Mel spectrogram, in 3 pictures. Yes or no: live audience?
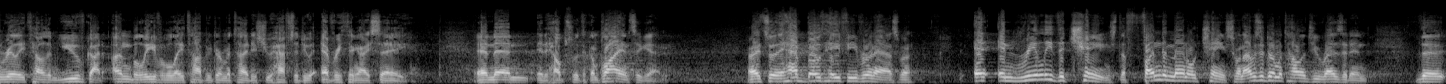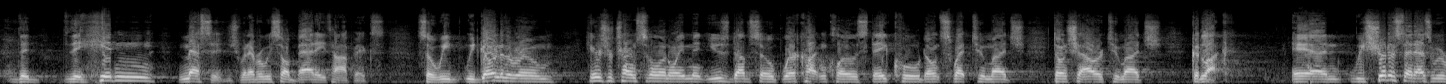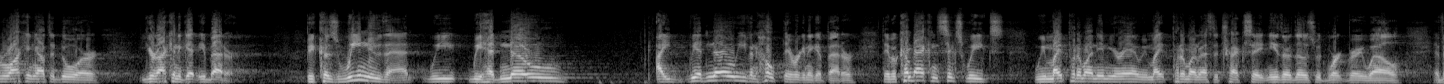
yes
